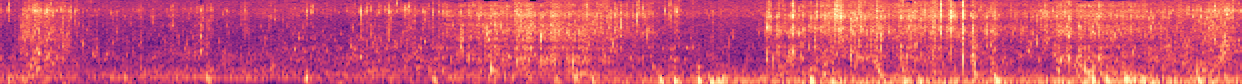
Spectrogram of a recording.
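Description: A hooked rainbow trout splashing at the river's surface as it is played toward the net, over the rushing flow of the river. The splashing grows louder in the last couple of seconds.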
